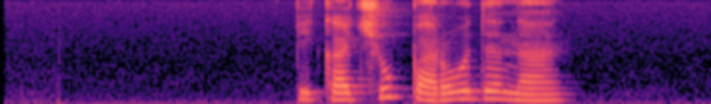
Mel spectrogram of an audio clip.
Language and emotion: Russian, neutral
